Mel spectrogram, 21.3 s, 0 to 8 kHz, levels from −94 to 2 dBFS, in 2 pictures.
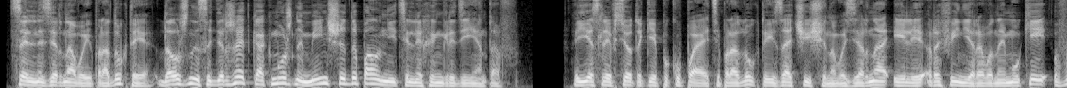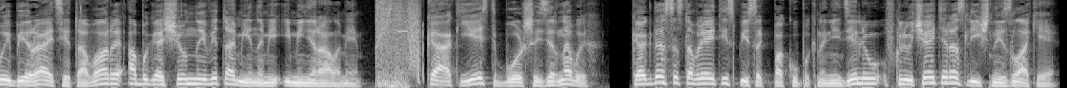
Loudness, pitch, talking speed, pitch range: -10 LUFS, 115 Hz, 105 wpm, 95-150 Hz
